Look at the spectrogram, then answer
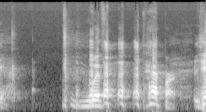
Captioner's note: laugh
